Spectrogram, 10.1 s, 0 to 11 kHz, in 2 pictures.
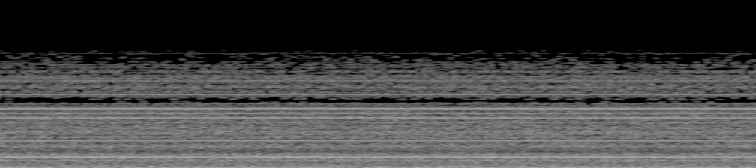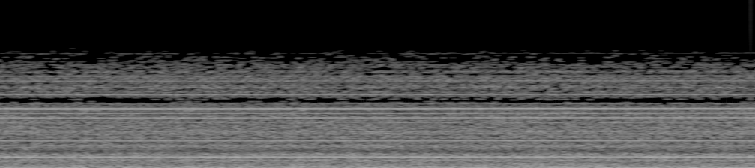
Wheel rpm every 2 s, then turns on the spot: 0, 0, 0, 0, 0.
none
